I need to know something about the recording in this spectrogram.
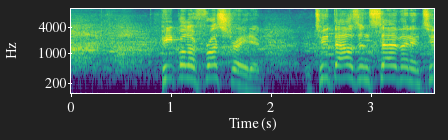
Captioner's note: chanting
